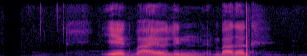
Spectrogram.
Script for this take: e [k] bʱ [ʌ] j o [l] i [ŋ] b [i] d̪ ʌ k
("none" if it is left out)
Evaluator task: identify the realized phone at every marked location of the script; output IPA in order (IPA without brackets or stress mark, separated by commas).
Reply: k, a, l, n, a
